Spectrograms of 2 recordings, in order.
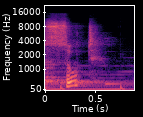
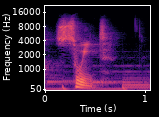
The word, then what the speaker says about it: suite: well the fancier rooms if you call it a suit that's wrong it's pronounced sweet yes sweet i was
